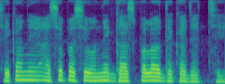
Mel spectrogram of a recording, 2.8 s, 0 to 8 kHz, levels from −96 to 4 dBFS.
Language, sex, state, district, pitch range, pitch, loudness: Bengali, male, Assam, Hailakandi, 120-145 Hz, 130 Hz, -16 LUFS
